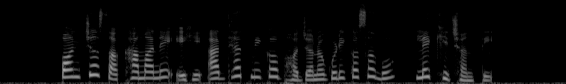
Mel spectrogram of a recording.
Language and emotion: Odia, neutral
